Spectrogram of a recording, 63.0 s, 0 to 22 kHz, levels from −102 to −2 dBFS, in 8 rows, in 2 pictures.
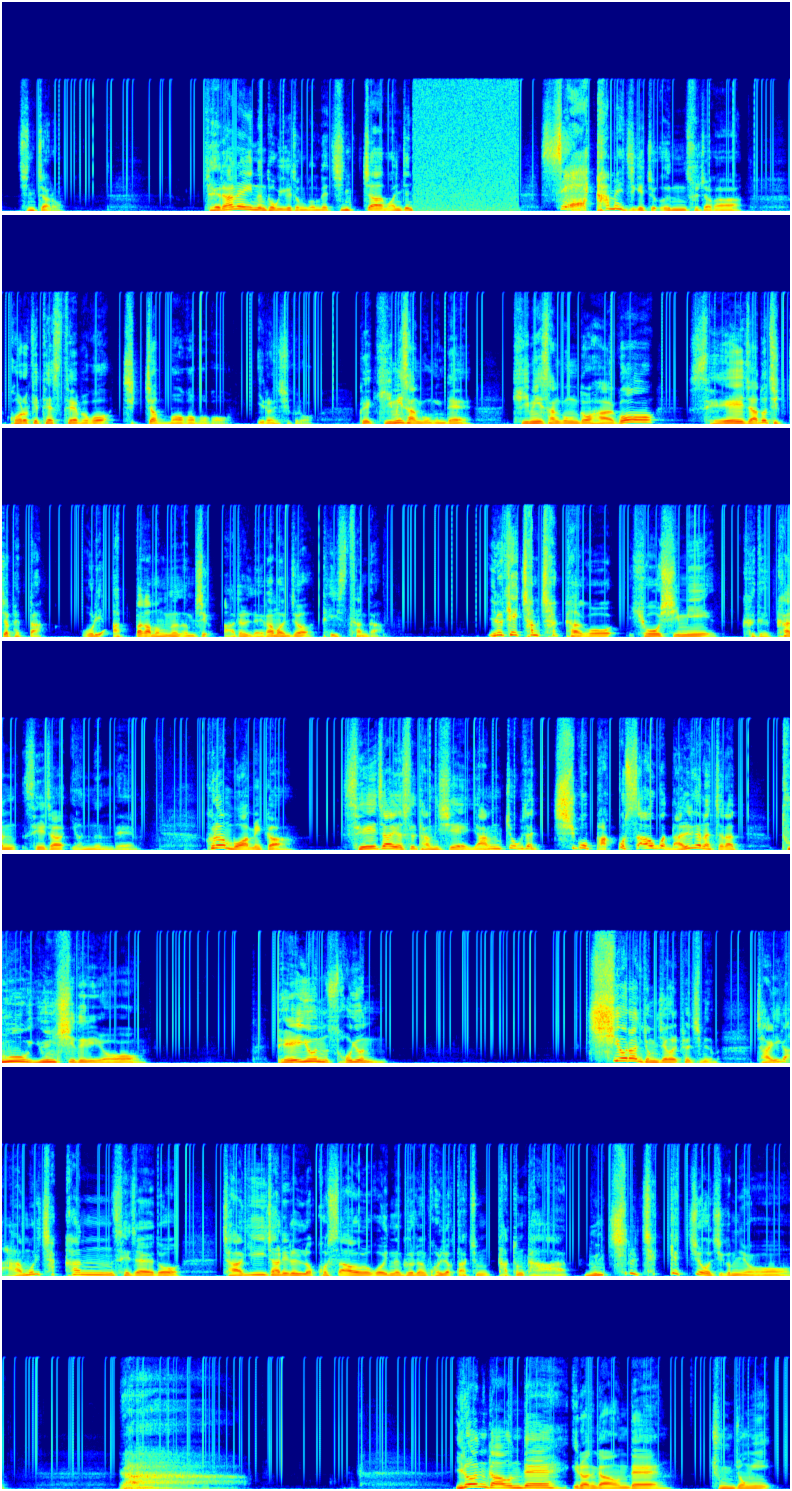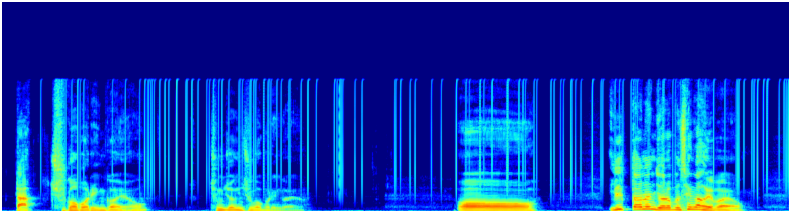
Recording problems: crackle, like an old record; faint; 30 dB below the speech
audio cutting out; filled with static; at 4 s for 1 s

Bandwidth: 14 kHz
